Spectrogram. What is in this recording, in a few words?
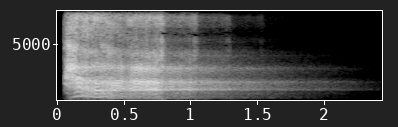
Frustration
